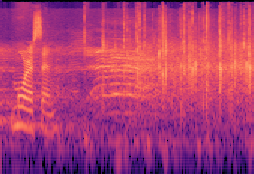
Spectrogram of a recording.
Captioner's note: audience cheers and applauds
